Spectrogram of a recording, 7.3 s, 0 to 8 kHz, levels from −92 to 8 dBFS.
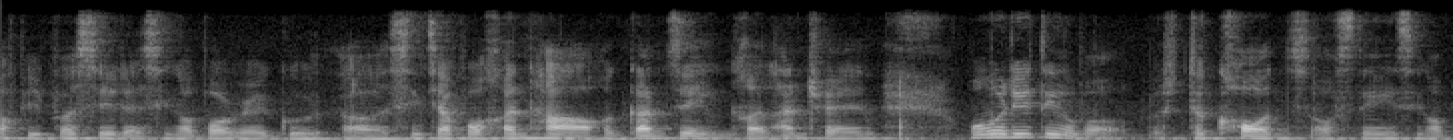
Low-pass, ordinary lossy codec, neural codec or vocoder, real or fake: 7.2 kHz; none; none; real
